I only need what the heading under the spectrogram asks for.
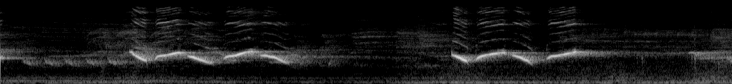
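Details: Masked laughingthrush singing, played as a lure to prompt birds to sing quickly: two bursts of loud, rich whistles, each a run of four undulating rising-and-falling phrases, separated by a quiet pause.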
